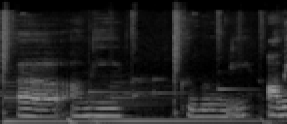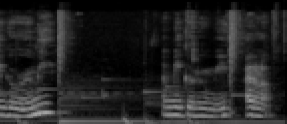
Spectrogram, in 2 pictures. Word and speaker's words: amigurumi: Arimigumi? I was way off, guys. It's amigurumi.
